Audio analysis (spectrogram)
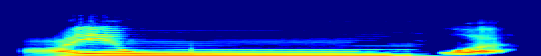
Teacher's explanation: I actually get the ayn with one kasra joining into the wow, and I keep the ghunna. So I will hold the ghunna on this wow.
